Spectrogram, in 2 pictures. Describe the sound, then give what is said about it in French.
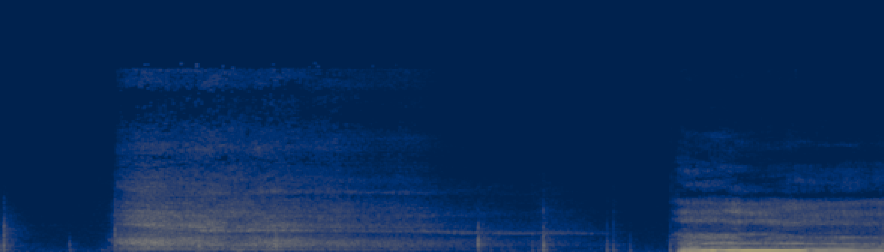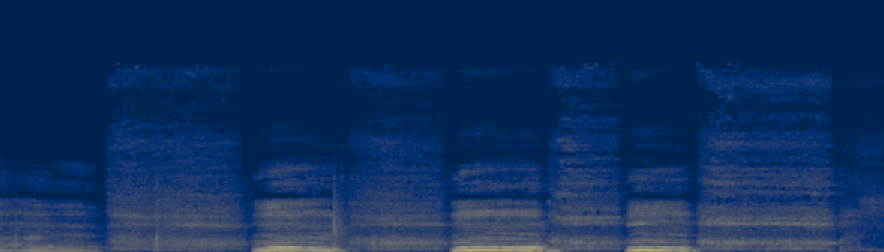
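A voice imitates a wolf huffing and blowing at a house. A long breathy blow and a drawn-out voiced blow come first, then three shorter, hooting puffs of breath, with no words spoken. “Il souffla, souffla et souffla encore, jusqu'à perdre haleine.”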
